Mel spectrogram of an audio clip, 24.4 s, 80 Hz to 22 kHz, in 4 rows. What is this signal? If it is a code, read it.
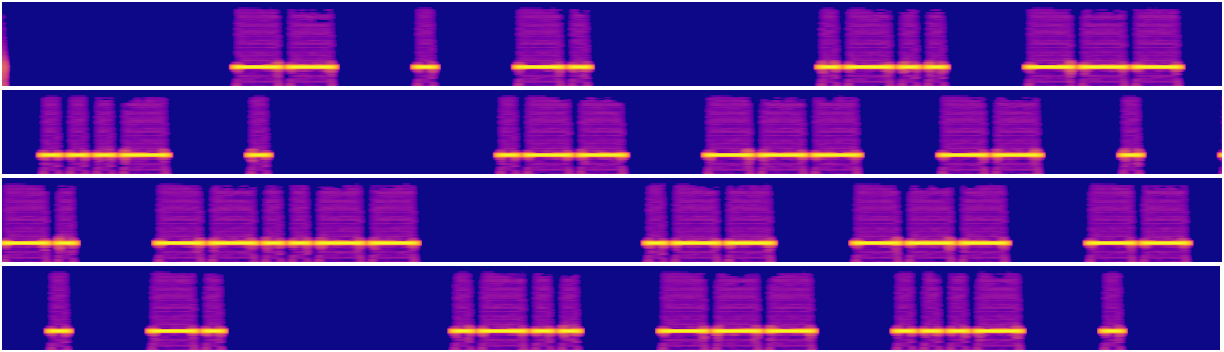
Morse code, heard as a keyed tone, about 18 wpm, spaced as for 12 wpm, 1000 Hz. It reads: MEN LOVE WOMEN, WOMEN LOVE
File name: qotdfiles / 12wpm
